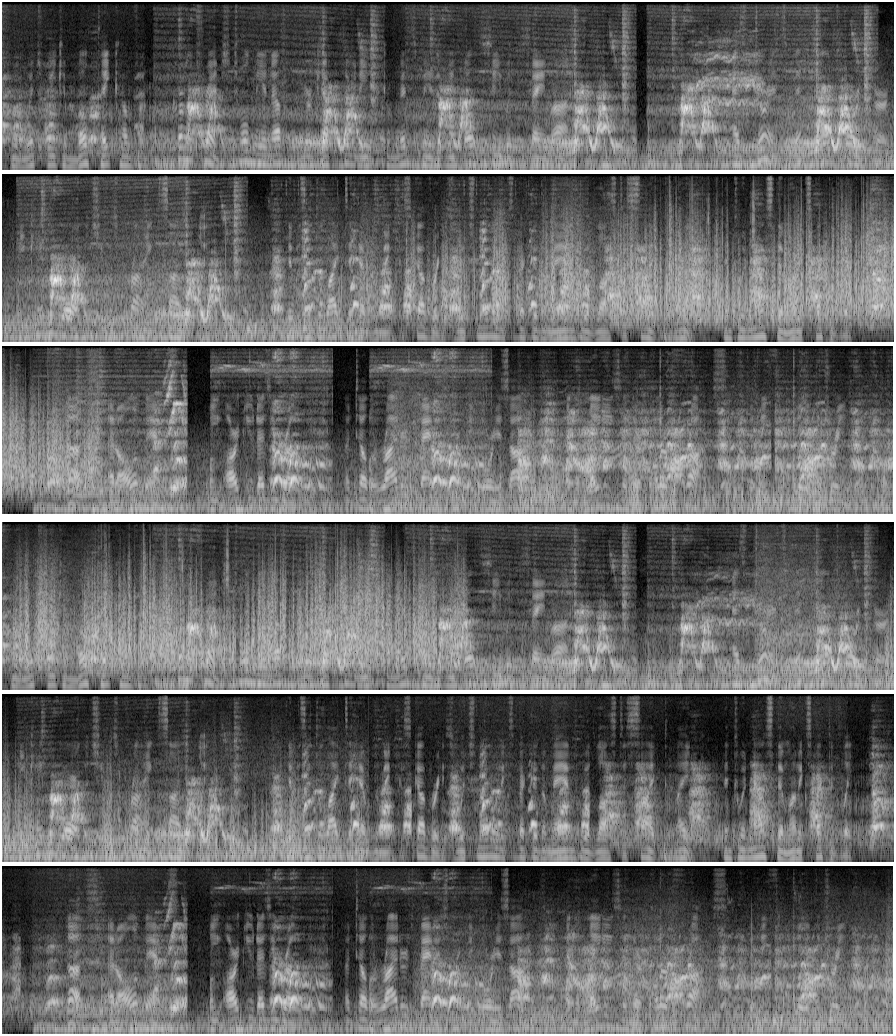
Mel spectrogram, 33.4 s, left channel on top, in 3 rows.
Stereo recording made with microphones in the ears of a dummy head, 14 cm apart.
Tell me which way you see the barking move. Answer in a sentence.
You can hear the barking move to the left.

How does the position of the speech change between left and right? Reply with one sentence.
You can hear the speech stay in one place.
